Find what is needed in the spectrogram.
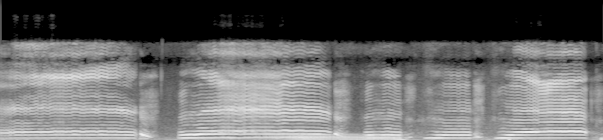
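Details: Infant crying with loud, sustained high-pitched wails broken by quick breaths, just after sneezing and seeming startled by it.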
